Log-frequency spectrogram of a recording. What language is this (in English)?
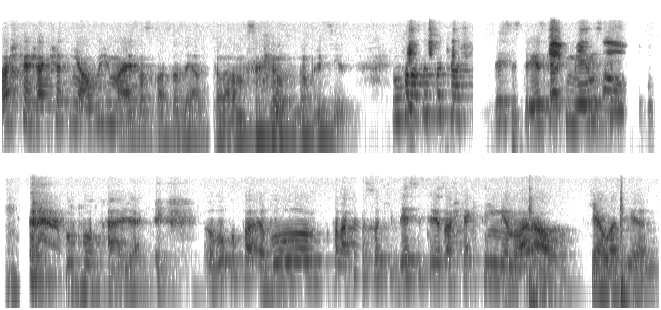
Portuguese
